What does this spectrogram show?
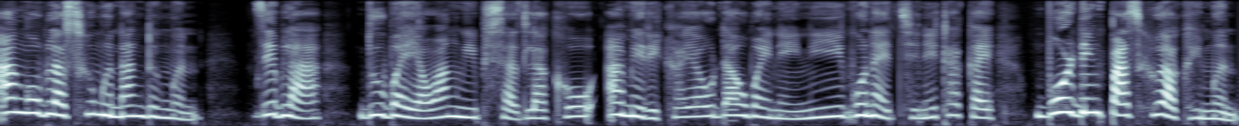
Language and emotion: Bodo, surprised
